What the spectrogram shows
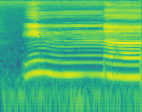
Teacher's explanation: नून पर तशदीद है, गुन्ना करेंगे।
